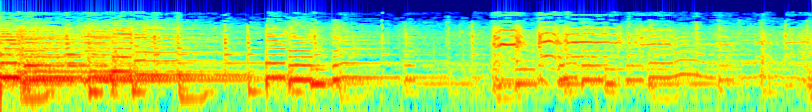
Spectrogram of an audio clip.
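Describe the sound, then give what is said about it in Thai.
Rooster crowing in a run of drawn-out, wavering cries with bending pitch, several crows following one another at moderate loudness with no talk over them. “เสียงไก่คันทำให้หวนคิดถึงหน้าที่”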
